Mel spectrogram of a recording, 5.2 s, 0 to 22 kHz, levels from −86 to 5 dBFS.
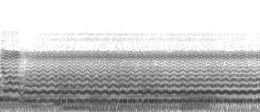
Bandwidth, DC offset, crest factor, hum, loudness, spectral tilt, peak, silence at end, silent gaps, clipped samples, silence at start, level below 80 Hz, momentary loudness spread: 6 kHz; under 0.1%; 14 dB; none; -21 LUFS; -8 dB/octave; -8 dBFS; 0 s; none; under 0.1%; 0 s; -46 dBFS; 3 LU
